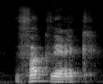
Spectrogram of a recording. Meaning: a good, professional-level job, ably skilled performance
- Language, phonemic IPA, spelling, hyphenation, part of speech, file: Dutch, /ˈvɑk.ʋɛrk/, vakwerk, vak‧werk, noun, Nl-vakwerk.ogg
